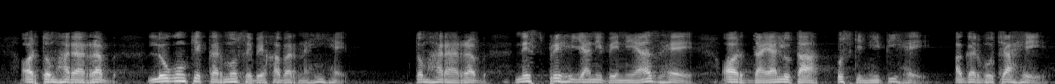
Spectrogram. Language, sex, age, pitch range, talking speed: Hindi, male, 40-59, 95-115 Hz, 135 wpm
